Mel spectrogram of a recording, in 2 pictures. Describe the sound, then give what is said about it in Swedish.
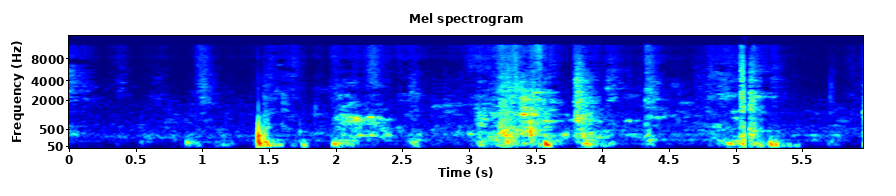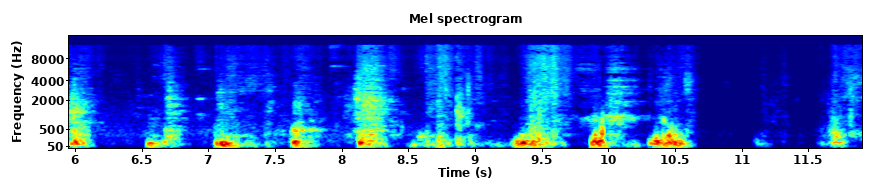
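Puppies whimpering and yelping, a steady run of short, high cries and squeaks with brief pauses, some louder bursts standing out near the end. “Det är dina valpar.”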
